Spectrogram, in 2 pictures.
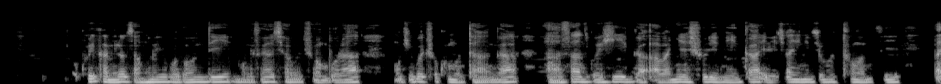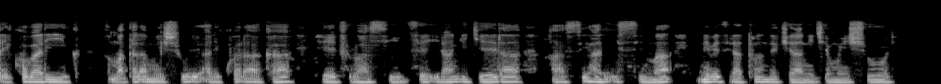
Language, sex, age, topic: Rundi, male, 25-35, education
